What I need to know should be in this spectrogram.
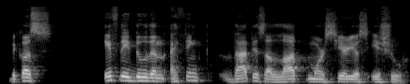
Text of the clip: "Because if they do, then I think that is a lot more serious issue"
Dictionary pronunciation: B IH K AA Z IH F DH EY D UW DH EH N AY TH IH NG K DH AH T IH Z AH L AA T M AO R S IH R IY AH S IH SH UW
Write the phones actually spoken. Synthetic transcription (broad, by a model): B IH K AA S IH F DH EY D UW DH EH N AY TH IH NG K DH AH T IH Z AH L AA T M AO R S IH R IY AH S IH SH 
